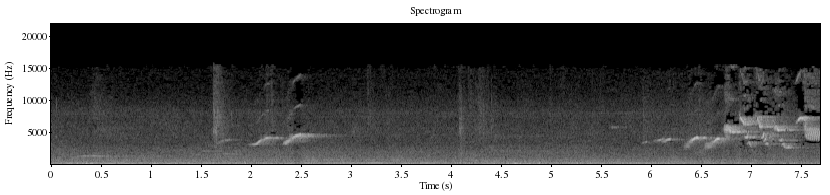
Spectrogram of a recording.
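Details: Baderna-style song of a double-collared seedeater, one of two birds together: short high slurred notes near two seconds, then a denser chattering burst toward the end.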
